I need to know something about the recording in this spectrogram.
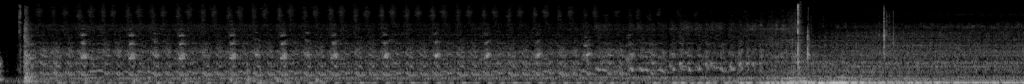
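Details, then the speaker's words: Mk3 Ford Fiesta petrol, first start after cylinder head rebuild for a burnt inlet valve, fresh oil and filter: quick repeating high chirp over the idle on start-up; suspected squeaky auxiliary (alternator) belt, not confirmed. "Surely that just sounds like the um, alternator belt. The auxiliary belt, the auxiliary belt is a little bit squeaky."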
